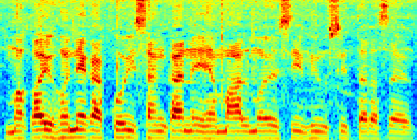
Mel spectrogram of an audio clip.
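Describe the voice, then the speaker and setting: A man's voice: medium pitch, little pitch movement, moderate pace, slight background noise. A man, a farmer, speaking plainly outdoors in an interview. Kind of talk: on-site interview.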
